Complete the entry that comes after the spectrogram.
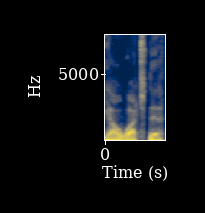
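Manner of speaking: muttered under the breath. Retelling a story of five loaves and a crowd, an aside muttered under the breath. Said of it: "under his breath".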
